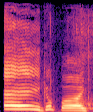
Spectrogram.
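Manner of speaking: high, bright squeal of praise for the dog; excited dog praise. Real, not acted. Trainer praising her dog for getting it right, in a high excited squeal. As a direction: cheer him on, way up high and loud.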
